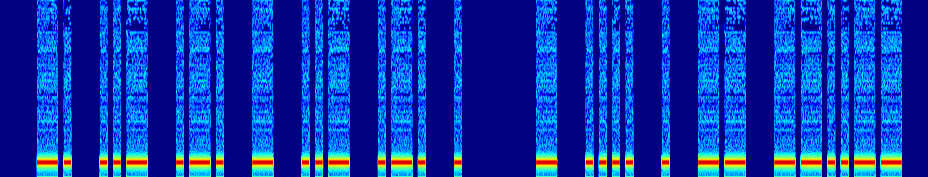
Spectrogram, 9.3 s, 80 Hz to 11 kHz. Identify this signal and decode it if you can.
Morse code, heard as a keyed tone, about 18 wpm, spaced as for 15 wpm, 1000 Hz. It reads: NURTURE THEM,
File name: qotdfiles / 15wpm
